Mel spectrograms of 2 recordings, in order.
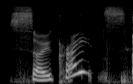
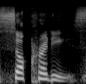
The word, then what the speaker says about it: Socrates: So the correct way to pronounce it is Socrates.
